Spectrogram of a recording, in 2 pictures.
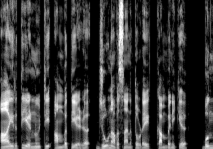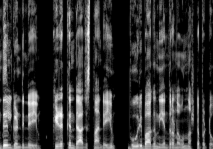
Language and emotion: Malayalam, neutral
